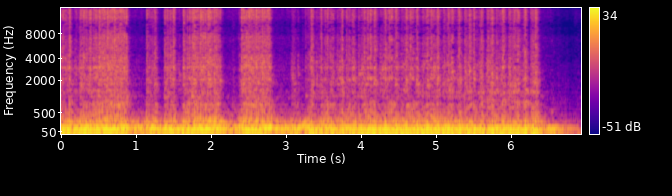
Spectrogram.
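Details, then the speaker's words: Big-block Mopar V8 in a Dodge Sweptline just after cam swap to Purple Shaft 44-284, first start with open exhaust: loud, lumpy cam idle with throttle blips, picks up cleanly and runs even; normal running. "let's crank on this thing, get fuel in that carburetor, and see what this thing sounds like with open exhaust, because I also don't have that hooked up yet."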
